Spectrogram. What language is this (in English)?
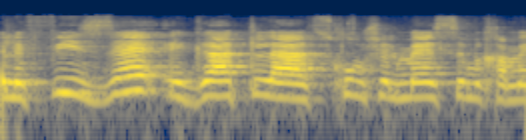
Hebrew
